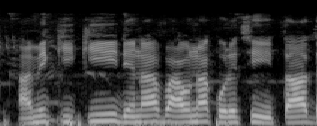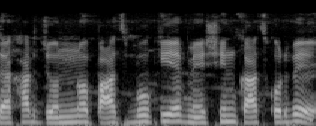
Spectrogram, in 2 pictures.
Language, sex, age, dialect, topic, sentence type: Bengali, male, 18-24, Northern/Varendri, banking, question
